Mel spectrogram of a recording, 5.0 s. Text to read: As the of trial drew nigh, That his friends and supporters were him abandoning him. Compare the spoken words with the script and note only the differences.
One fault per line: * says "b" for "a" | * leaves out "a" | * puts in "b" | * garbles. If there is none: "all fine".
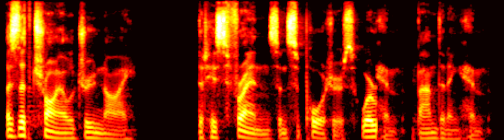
all fine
